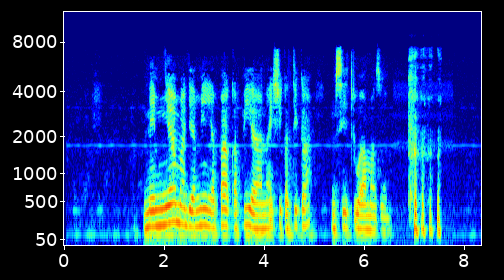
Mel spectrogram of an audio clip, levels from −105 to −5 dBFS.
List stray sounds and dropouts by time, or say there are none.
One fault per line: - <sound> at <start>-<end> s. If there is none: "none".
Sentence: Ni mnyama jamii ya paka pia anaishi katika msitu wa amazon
- laugh at 6.9-7.6 s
